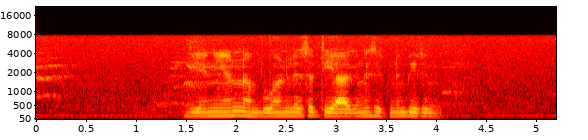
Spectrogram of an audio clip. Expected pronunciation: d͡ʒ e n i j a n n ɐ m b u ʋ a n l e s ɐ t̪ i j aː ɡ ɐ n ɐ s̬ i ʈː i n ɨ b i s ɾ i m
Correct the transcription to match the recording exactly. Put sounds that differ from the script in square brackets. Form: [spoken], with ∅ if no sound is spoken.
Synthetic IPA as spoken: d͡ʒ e n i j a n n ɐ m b u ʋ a n l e s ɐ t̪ i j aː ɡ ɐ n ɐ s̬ i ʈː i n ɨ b i [∅] ɾ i m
